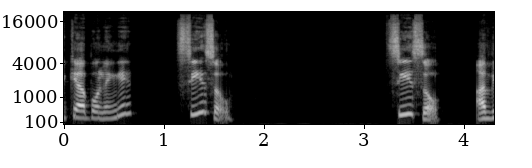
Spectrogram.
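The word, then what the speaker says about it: ciseaux: Okay, दूसरा आता है हमारा सीजर्स।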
